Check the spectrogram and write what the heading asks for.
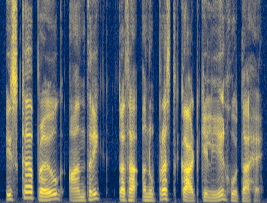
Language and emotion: Hindi, neutral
